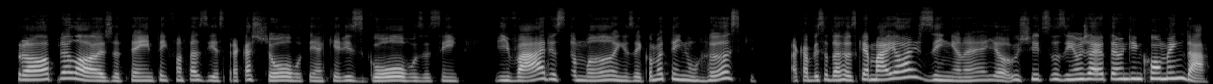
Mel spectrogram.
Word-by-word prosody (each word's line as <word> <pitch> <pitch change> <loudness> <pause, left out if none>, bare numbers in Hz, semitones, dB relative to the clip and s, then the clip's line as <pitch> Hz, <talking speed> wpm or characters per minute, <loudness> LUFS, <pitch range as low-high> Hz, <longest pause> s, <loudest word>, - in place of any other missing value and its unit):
própria 230 +6 +3
loja 175 - +3
tem, 180 +1 -2
tem 195 +4 -6
fantasias 185 -3 -4
pra 175 0 -6
cachorro, 180 -4 -1
tem 165 0 -8
aqueles 170 0 -6
gorros, 165 +2 +1
assim, 165 +1 -8 0.4
em 185 +1 -3
vários 225 +7 +3
tamanhos, 190 -2 -3
aí 170 - -3
como 195 +8 -4
eu 245 - 0
tenho 225 -5 -1
um 180 - -3
husky, 195 - -2 0.3
a 175 - -6
cabeça 190 +4 -3
da 200 -1 +2
husky 200 +4 -2
é - - +4
maiorzinha, 220 - +1
né, 185 +4 -4
e 205 - -5
o 180 - -1
o 215 - -3
shih 240 +4 -4
tzuzinho 225 +1 -2
eu 245 - +4
já, 250 0 +4
eh, 245 - +2
tenho 250 +1 +1
que 260 - +2
encomendar. 265 - +3
195 Hz, 190 wpm, -23 LUFS, 175-235 Hz, 0.4 s, é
